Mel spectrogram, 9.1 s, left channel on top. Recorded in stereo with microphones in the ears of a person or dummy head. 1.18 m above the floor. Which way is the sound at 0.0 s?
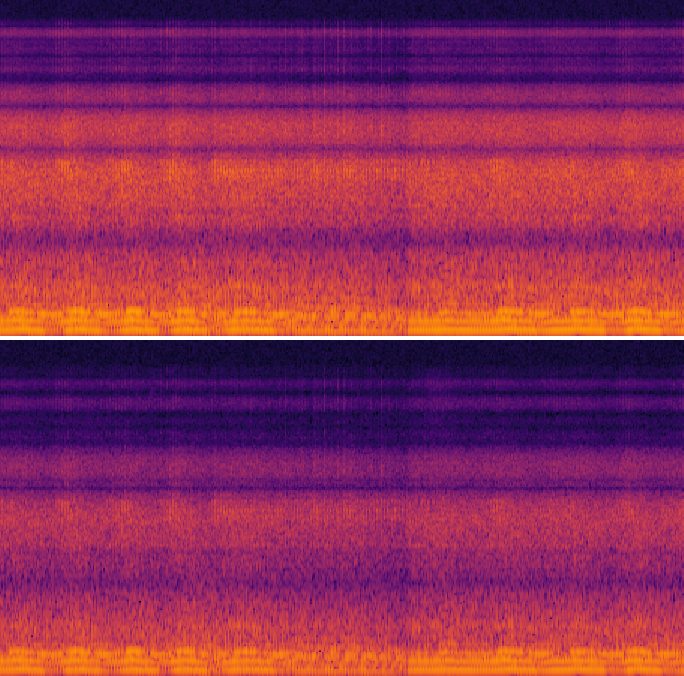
35° left (ahead or behind).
